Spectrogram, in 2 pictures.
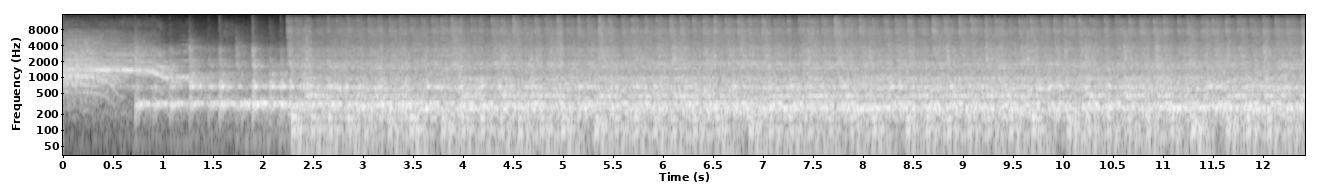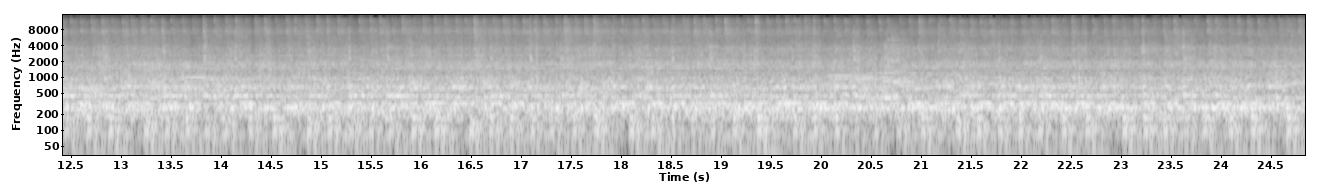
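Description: Loud, fast Polynesian drum music for a fire knife dance, over a long held low tone. The dense drumming comes in about two seconds in and keeps up without a break.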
